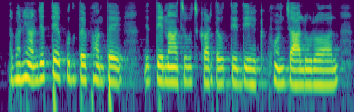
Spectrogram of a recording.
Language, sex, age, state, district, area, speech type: Maithili, female, 18-30, Bihar, Samastipur, rural, spontaneous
